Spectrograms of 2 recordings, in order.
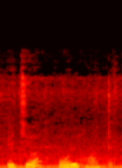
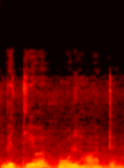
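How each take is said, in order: No difference in how they are said.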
